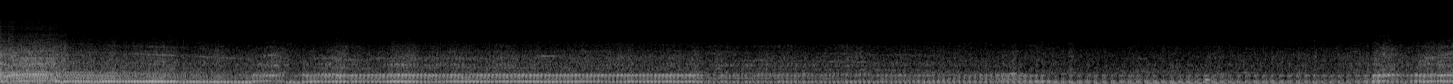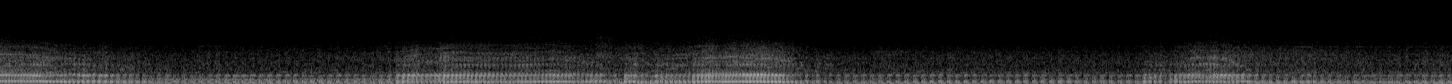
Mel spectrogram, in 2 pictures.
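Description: Yamaha MT-03 motorcycle engine running at low speed in stop-and-go traffic, with several brief throttle blips in the second half, each rising and then falling in pitch.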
